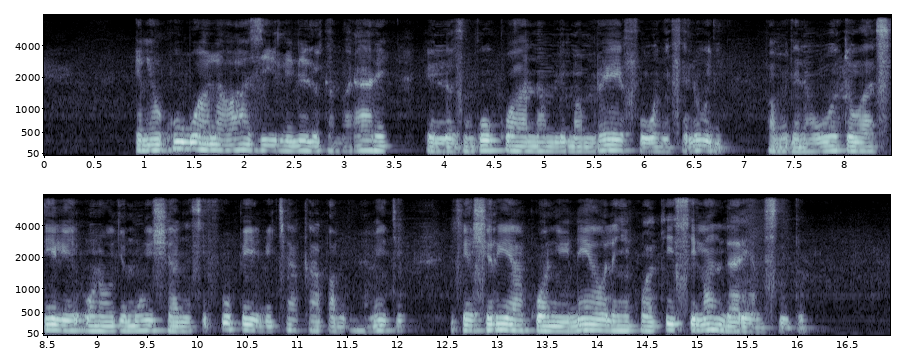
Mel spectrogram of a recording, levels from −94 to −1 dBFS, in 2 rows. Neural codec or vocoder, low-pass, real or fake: codec, 44.1 kHz, 7.8 kbps, Pupu-Codec; 7.2 kHz; fake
